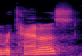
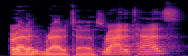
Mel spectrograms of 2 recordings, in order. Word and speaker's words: Rattata: Actually, Weedles, Pidgeys, and Rattanas are Rattatas are the I always pronounce it wrong.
